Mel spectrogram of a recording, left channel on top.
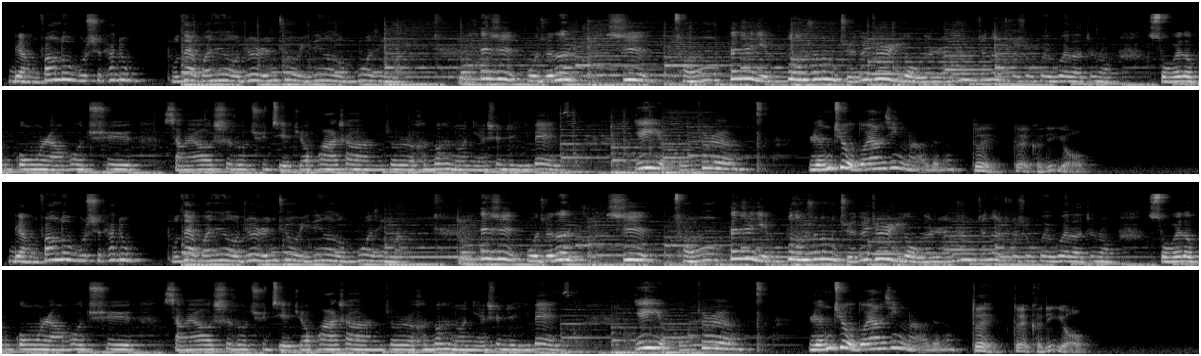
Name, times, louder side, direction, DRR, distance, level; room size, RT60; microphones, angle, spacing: voice 1, 0.1-1.4 1.7-4.1 4.4-4.5 4.8-17.6 18.3-19.4 20.0-21.5, right 1 dB, 5° right, 1.6 m, -20 dB
sound 1, 1.8-19.6, equal, 90° left, 3.6 m, -27 dB
voice 2, 21.7-22.8, right 2 dB, 70° right, 1.6 m, -26 dB
12.0 x 10.0 x 2.4 m
head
